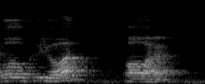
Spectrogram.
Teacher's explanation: ओ औरत का उच्चारण कंठ और ओष्ठ से किया जाता है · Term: कंठ ओष्ठ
